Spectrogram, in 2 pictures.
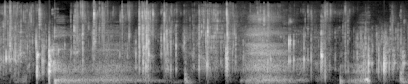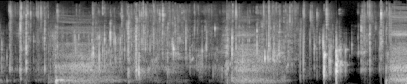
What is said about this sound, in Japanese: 私の手の中でいやらしく形を変えてますよ。ぐっちゅぐっちゅ。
